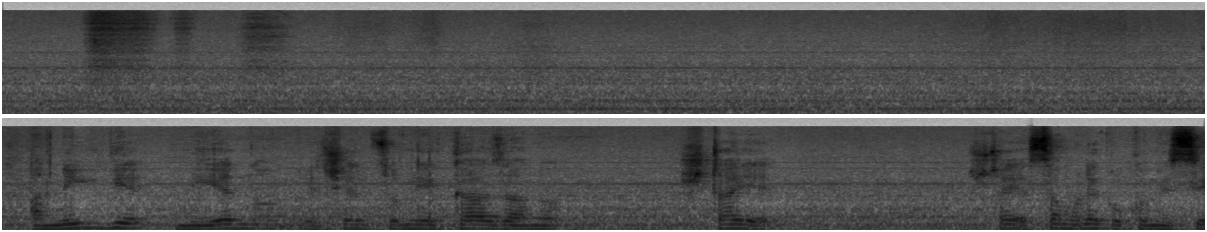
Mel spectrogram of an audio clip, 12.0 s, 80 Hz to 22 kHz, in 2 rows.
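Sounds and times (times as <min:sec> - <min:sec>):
low mechanical rumble with hum: 0:00.0 - 0:12.0.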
